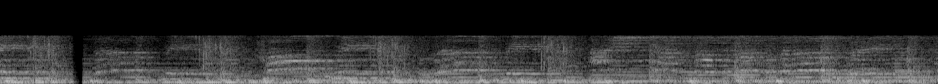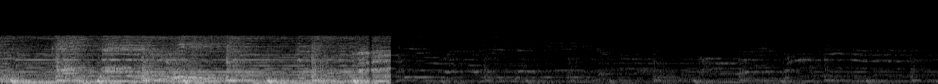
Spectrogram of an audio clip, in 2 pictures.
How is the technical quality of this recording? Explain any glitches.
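The recording has three clear faults: two dropouts and, near the end, a large collapse in level. It is also band-limited throughout, with nothing above 4 kHz, as expected from a G.711 mu-law call path at around 64 kbps.

Burst of packet loss, 0.72 to 0.84 s. About 100 ms of audio never arrived in time. The receiver continued the last sound for roughly that long, fading it, and then playback resumed further on, so about 100 ms of the original is missing. It sounds like a brief held buzz or fading hiss followed by a jump. On a spectrogram it appears as smeared, repeating harmonics or flat noise that fade out. On the waveform it is a decaying, overly regular stretch with no silence.

Short concealed packet loss, 13.06 to 13.11 s. A much smaller hole, about 20 ms, was lost. The decoder synthesised about 29 ms from the preceding sound and then blended back into the real signal. It is audible as a quick smear or wobble. 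On a spectrogram it is a thin vertical blur where detail briefly repeats. On the waveform it shows a short continued stretch and a slight seam.

One channel inverted, 13.28 s to the end. Here the level drops by about 27 dB, and what remains sounds faint. The likely cause is one stereo channel having reversed polarity: content common to both channels cancels when they are summed to mono, leaving only their difference. On a spectrogram the energy falls away abruptly. On the waveform the amplitude shrinks sharply and stays small until the end.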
